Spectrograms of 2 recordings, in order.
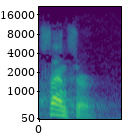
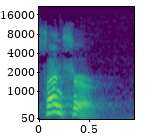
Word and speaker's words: censure: No, it's not censor. It's censure. It's sure on the end. There's a shusher there.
